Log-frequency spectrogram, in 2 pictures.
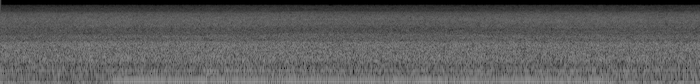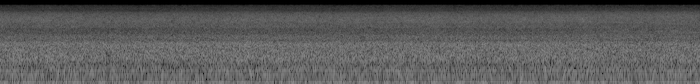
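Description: Wind buffeting the microphone over the steady low rumble of the ferry M/S Viking Amorella under way through sea ice. A steady low hum joins about a second in and stops about six seconds in.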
